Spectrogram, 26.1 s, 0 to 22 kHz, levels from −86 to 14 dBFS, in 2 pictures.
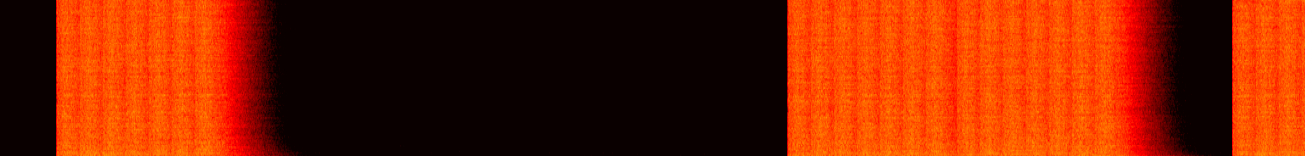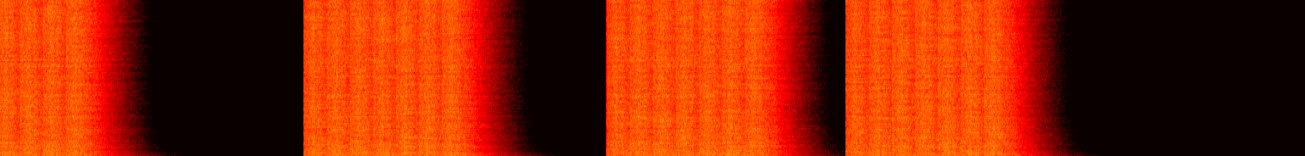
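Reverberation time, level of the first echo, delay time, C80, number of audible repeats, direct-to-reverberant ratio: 0.90 s, -7.0 dB, 144 ms, 1.0 dB, 1, -4.5 dB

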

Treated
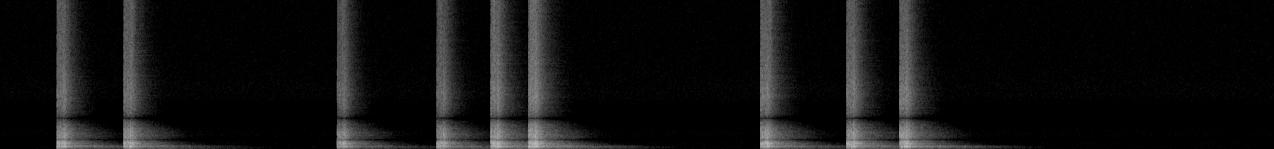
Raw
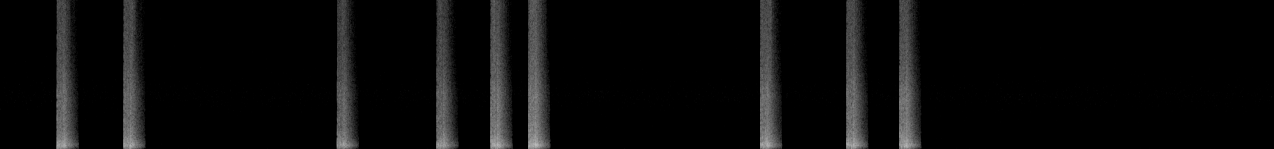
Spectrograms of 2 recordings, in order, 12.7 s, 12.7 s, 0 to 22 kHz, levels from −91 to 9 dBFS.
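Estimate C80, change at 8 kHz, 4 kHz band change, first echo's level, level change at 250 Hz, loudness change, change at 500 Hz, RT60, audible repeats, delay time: 18.5 dB, +2.0 dB, 0.0 dB, no echo, +4.5 dB, +2.5 dB, +2.0 dB, 1.1 s, no echo, no echo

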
